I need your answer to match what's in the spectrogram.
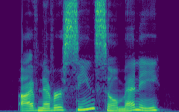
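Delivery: plain reading voice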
